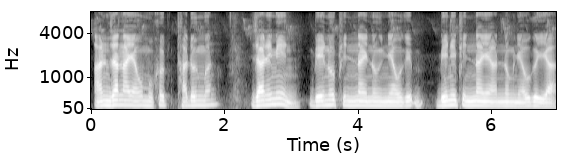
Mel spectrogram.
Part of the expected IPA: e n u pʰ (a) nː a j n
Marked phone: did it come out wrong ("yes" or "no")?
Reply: yes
